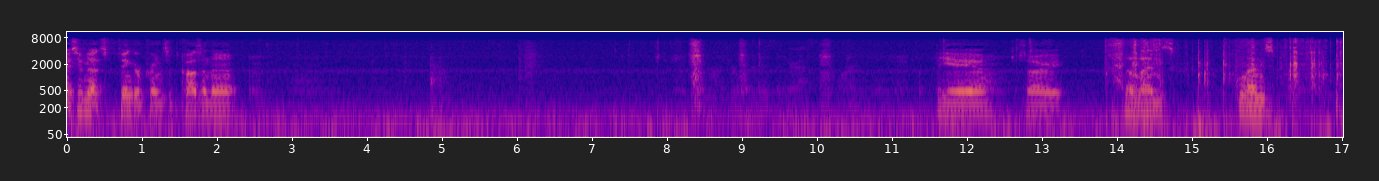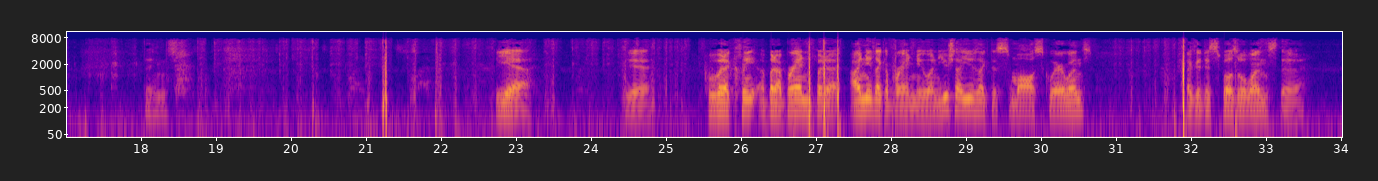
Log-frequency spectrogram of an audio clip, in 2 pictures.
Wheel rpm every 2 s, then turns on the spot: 0, 0, 0, 0, 0, 0, 0, 0, 0, 0, 0, 0, 0, 0, 0, 0, 0.
none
